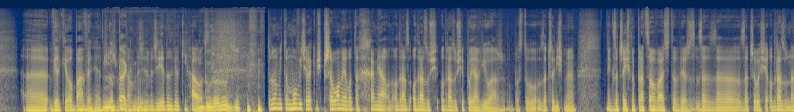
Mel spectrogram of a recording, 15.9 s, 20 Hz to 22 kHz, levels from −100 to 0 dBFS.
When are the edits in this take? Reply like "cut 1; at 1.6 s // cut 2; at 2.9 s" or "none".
cut 1; at 2.0 s // cut 2; at 5.3 s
